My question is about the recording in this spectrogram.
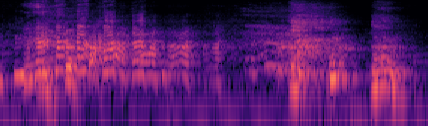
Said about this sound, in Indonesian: Udah batuk-batuk. Udah batuk-batuk tuh Bapak.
